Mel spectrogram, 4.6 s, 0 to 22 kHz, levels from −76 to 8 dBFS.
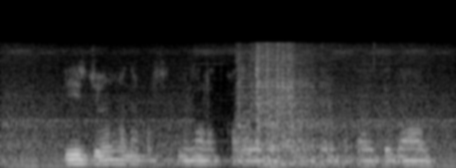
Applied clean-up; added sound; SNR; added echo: none; Car; 7 dB; reverberation time 0.4 s.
